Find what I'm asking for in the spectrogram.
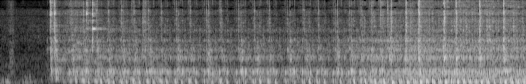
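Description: The small single catches right away on choke and settles into a quick, steady putter of about three beats a second; it runs normally.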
